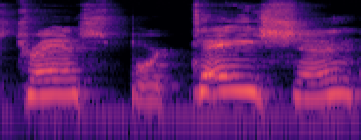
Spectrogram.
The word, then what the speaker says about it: transportation: the noun form is transportation and I want you to notice the a there is a long a in front of the tion transportation and it's an open syllable which explains why it's long now we have a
